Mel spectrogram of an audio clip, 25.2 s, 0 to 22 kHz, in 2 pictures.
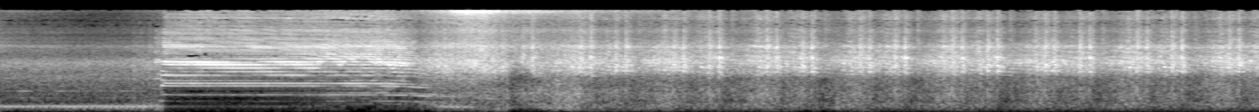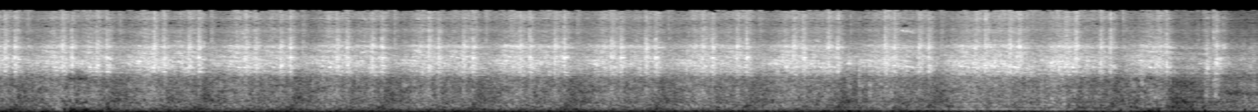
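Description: A WDP4D diesel locomotive runs up with a low engine drone, then sounds its multi-tone horn for about two seconds as it passes, the pitch dropping as it goes by. Its Humsafar coaches then roll past with a steady, rhythmic clickety-clack of wheels on the rails.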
